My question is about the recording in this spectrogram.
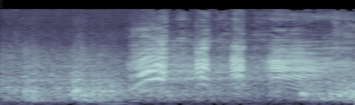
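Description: A stage thunder sound effect rumbling away after a thunderclap. From about a second in, high-pitched giggling breaks in over it.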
